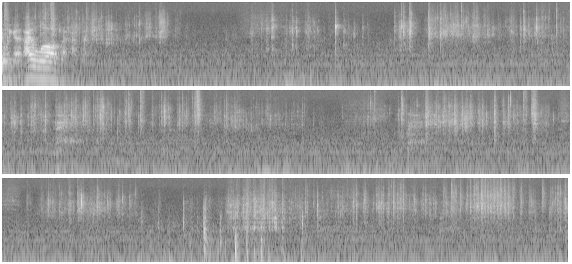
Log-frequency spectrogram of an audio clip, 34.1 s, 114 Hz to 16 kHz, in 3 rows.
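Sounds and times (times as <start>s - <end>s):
small clicks and crackles: 1.6s - 3.6s, 4.9s - 17.8s, 18.4s - 34.0s
low hum: 25.2s - 29.9s.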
